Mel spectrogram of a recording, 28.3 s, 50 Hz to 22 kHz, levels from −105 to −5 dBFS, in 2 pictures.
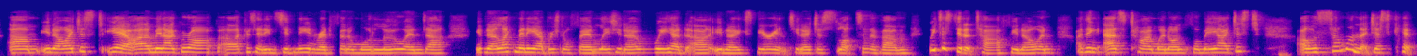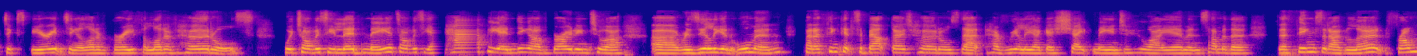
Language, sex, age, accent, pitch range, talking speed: English, female, 30-49, Australian, 205-245 Hz, 250 wpm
